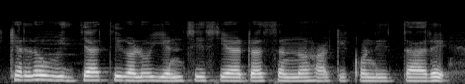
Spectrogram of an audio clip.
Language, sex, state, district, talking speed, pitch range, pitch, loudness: Kannada, female, Karnataka, Bangalore, 90 wpm, 165-180 Hz, 170 Hz, -15 LUFS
